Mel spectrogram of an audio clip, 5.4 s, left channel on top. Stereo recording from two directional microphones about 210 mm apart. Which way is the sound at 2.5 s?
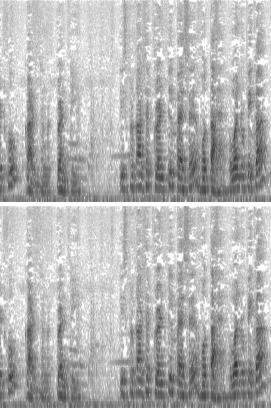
25° left (ahead or behind).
